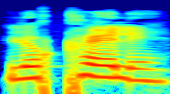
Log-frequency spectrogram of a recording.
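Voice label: "loqie" ergative, Archi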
